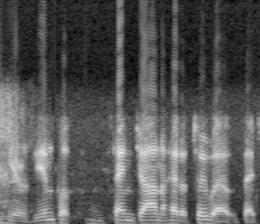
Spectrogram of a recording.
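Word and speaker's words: Sanjana Hattotuwa: He's tried very hard on multiple times to score own goals, but what I'm missing here is the input from Sanjana Haratua, that's how you say his name, and Kate Hanna.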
